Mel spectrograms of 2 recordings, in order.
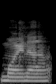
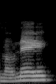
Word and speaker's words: Moina: Technically, my name is pronounced Moina. I go as Monet.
